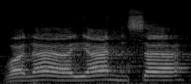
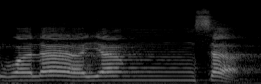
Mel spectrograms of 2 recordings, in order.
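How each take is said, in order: First: The n is pronounced clearly and fully. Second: The n is hidden with a nasal hum. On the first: The speaker calls it wrong. "Tak boleh buat wa la yansa" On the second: The speaker calls it right. "Ikhfa tu"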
